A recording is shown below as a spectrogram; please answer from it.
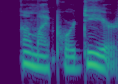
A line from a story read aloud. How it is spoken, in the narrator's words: she said, in the first soft tones which had fallen from her in my hearing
